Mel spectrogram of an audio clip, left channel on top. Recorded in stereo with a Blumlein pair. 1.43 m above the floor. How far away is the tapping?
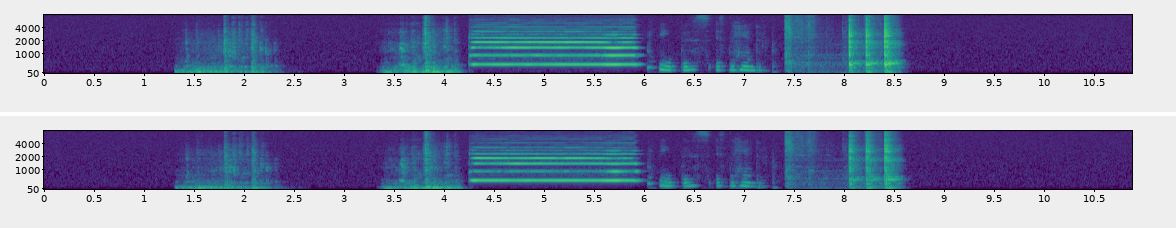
About 1.0 m.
